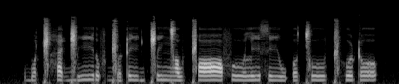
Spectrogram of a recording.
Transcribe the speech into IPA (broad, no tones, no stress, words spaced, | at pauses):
bɒǁʰæɡ͡ǁiːɾuf ɡ͡ǁoʈiːɡǁiŋ͡ǀɒw ǁɒː fuːlisiːw ʔoǀuːǁʰuʈo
